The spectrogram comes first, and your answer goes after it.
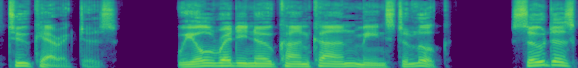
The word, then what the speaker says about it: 看: Question number six is about the character Khan, pronounced Khan.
